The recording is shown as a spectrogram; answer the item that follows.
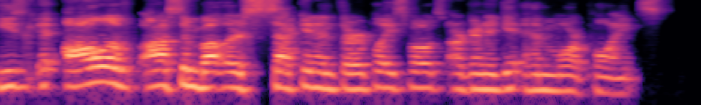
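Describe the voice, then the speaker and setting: A man co-hosting a podcast, chatting casually about movies in a relaxed way with loose fillers. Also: on the high side, moderate pace. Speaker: podcast co-host.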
